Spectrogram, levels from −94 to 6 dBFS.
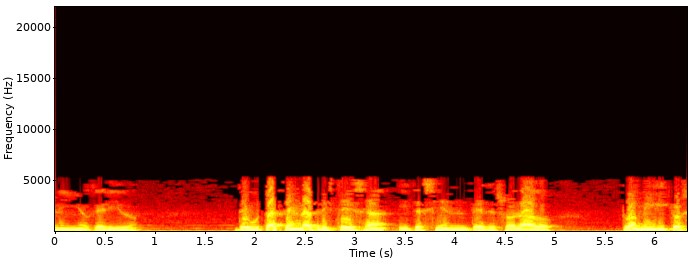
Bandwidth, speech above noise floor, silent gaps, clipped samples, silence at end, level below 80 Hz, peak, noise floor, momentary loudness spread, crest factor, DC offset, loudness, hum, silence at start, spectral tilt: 5.4 kHz; 24 dB; none; 4%; 0 s; -30 dBFS; 0 dBFS; -30 dBFS; 8 LU; 8 dB; under 0.1%; -8 LUFS; none; 0 s; -9.5 dB/octave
